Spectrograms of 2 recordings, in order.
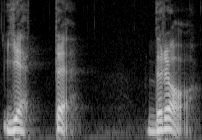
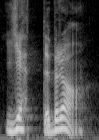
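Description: First: Jätte, bra as two separate words with a pause between. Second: Jättebra as one word with one main stress; one compound word. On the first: Teacher shows the wrong split: jätte, bra. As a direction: say jätte and bra apart, each on its own. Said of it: "Wären die Wörter getrennt, würde es so klingen". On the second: Teacher shows the right form: jättebra. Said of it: "Und zusammen". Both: Shown as a demonstration.

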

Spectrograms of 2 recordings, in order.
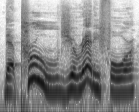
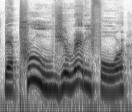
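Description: Both takes have the same delivery.

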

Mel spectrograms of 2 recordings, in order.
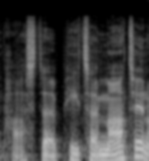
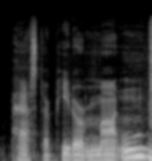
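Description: First: Said in the usual way. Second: Peter Martin in a put-on American accent; mock American pronunciation, drawn out; imitated American accent. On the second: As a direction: imitate an American saying the name. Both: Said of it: "do an impression of your accent".

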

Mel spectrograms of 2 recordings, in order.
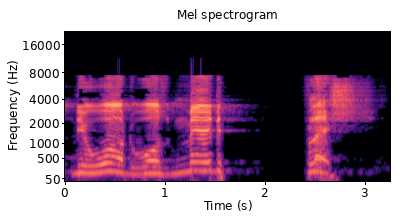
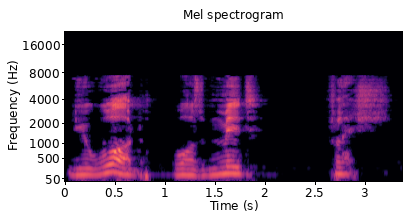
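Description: First: Loud, slow, stressing made; emphatic proclamation. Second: Softer, sinking to a whisper on flesh; hushed reverent. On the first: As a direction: proclaim each word of the Word was made flesh slowly and firmly. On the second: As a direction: draw listeners in, whisper the word flesh. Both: Shown as a demonstration. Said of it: "definite, emphasis".

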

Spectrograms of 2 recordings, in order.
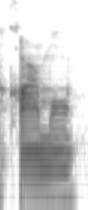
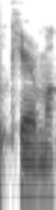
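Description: First: "caramel" said CAR-mul; two-syllable caramel. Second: "caramel" said CARE-uh-mel; three-syllable caramel. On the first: Podcaster restating the choice, "caramel" as CAR-mul. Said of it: "That's weird to say caramel". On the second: Podcaster restating the choice, "caramel" as CARE-uh-mel. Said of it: "How do you guys say it?". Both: Shown as a demonstration.

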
